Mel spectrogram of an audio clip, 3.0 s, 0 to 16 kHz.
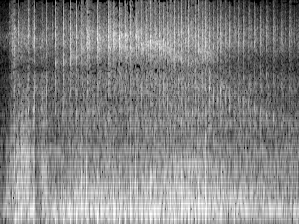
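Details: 1974 Sears rototiller engine, troubleshooting with starting fluid sprayed in, choke on; catches and fires in quick pops for about two seconds, then sputters and dies, runs briefly then quits; fuel supply suspected, tank and fuel line to be cleaned/replaced.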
